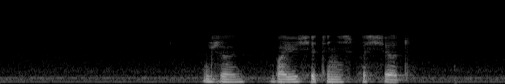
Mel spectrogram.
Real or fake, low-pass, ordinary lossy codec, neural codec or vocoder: fake; 7.2 kHz; AAC, 16 kbps; vocoder, 44.1 kHz, 128 mel bands every 256 samples, BigVGAN v2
